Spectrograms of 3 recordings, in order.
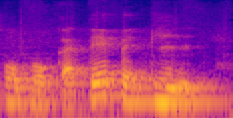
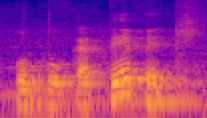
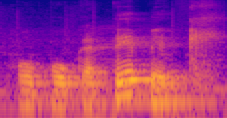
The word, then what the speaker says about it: Popocatépetl: humea sale y bueno la pronunciación incorrecta que se escuchan radio en tele o en algunos lugares por ahí de comunicación es Popocatépetl Popocatépetl no la TL no tiene ese sonido fuerte sino su pronunciación es Popocatépetl Popocatépetl sale la TL siempre se va a pronunciar de esta manera más no recuérdalo cuando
